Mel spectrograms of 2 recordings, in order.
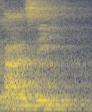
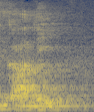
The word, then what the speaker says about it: Qadi: Our panchayat will be headed by in Trinidad they call it Qazi. The correct pronunciation is Qadi.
